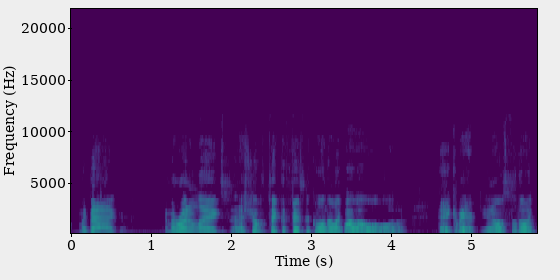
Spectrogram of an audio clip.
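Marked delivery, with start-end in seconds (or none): 3.4-5.1 higher-pitched imitation of alarmed officials; mock-stop someone in their tracks, pitched up; retold startled halt. Retold officials halting him at physical.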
